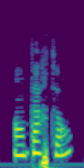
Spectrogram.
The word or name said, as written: en tartan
